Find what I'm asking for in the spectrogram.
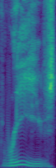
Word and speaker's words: Rives: And it's spelled R-I-V-E-S, but it's pronounced Reeves, Tennessee. – Right. So it's spelled like Rives.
